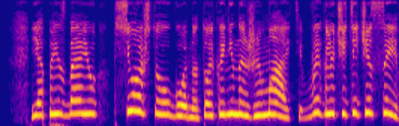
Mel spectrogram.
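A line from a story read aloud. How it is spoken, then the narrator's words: Pleading. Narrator (Russian): взмолился Ной Ноевич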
